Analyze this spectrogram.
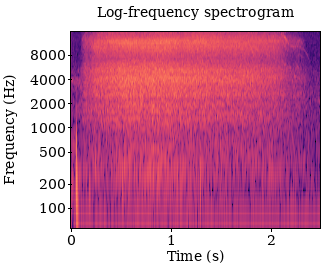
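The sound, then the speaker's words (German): A slow, deep breath drawn in and let out, heard as one long, soft, airy hiss that swells and then fades, quiet and steady with no voices. “lass uns einfach nochmal einen tiefen Atemzug nehmen.”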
